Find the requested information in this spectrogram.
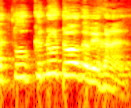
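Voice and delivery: high, loud acted question; loud, high rebuke in quotation; incredulous challenge.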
